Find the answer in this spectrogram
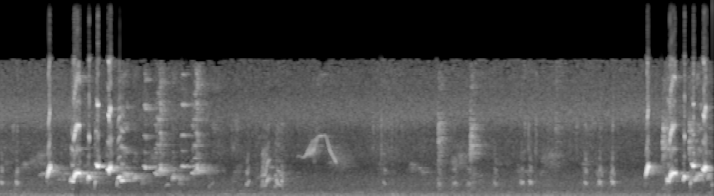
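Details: Red-whiskered bulbul song from Vietnam, used to push newly kept birds into fighting spirit: a loud opening phrase of bright warbled notes, quieter scattered chirps and a brief arched whistle, then another bright phrase at the close.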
